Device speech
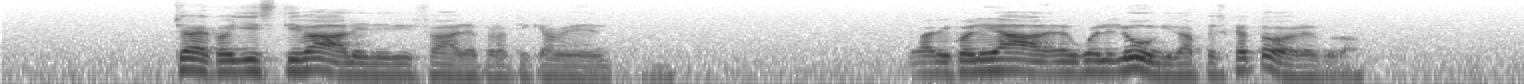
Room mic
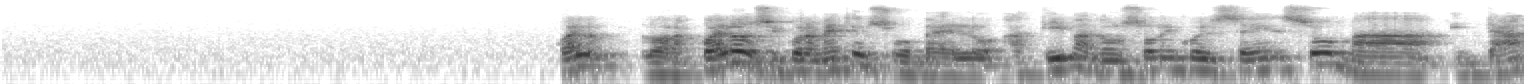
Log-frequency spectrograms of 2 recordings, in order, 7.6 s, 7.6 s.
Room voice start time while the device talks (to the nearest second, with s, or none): 3 s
